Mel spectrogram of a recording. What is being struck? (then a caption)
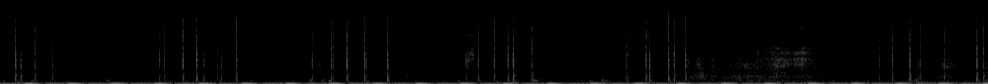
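Paperback book, paper cover. Long nails tap and scratch the glossy front cover of a Titan's Curse paperback book held in both hands. Quick, bright clicks fall in a steady rhythm, broken up by a few softer scratching swells over a faint low hum.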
